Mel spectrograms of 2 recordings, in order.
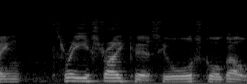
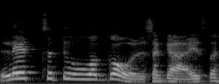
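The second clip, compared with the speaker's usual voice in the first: put-on, exaggerated Italian accent; 7 semitones higher, 5 dB louder than usual. Imagining Ranieri talking to his team: Ranieri impression, exaggerated Italian accent. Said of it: "It was clearly an impression of Mario".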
